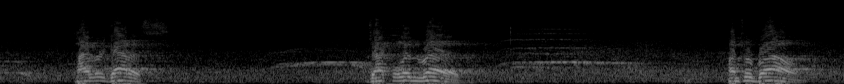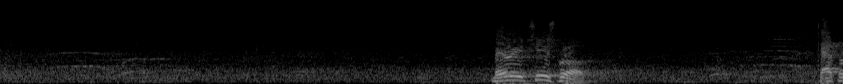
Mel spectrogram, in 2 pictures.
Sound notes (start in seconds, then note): 3.3 applause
